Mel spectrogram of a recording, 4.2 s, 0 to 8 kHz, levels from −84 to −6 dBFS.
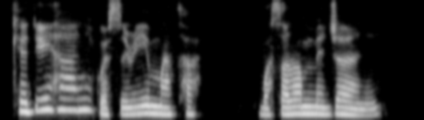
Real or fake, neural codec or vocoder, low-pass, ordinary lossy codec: fake; codec, 16 kHz, 4 kbps, X-Codec, HuBERT features, trained on LibriSpeech; none; none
